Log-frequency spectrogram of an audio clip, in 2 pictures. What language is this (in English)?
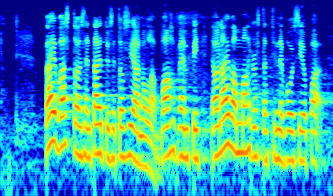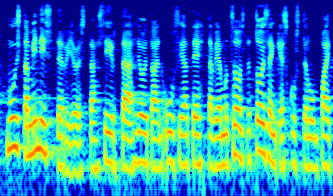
Finnish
